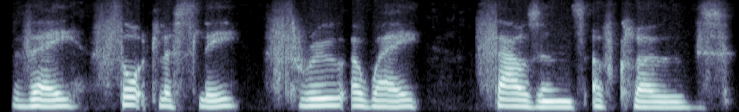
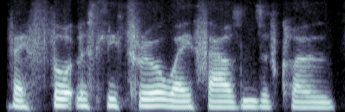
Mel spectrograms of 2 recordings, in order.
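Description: First: The sentence is said slowly. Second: The sentence is said at a natural pace. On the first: "the first time slowly" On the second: "the second at a more natural pace"

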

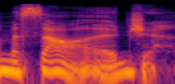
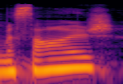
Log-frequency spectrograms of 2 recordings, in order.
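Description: First: The final consonant is a hard j sound. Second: The final consonant is a soft zh sound. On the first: The speaker calls it wrong. "It's not like giraffe G" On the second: The speaker calls it right. "It's a zh instead of a"

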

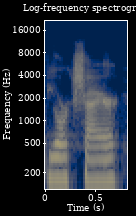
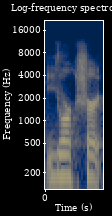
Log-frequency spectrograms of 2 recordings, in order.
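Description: First: The last syllable sounds like 'shire'. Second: The last syllable sounds like 'sher'. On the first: The speaker calls it wrong. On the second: The speaker calls it right.

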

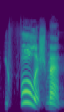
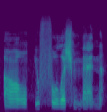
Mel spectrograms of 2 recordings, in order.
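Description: First: It is said forcefully, as an exclamation. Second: It is said gently and softly.

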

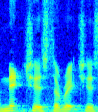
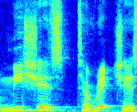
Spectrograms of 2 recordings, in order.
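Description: First: Niches is said rhyming with riches. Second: Niches is said without rhyming with riches. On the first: The speaker calls it right. "sounds better" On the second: The speaker calls it wrong. "doesn't sound so good"

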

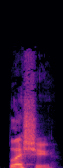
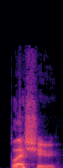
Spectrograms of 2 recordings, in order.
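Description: First: The s and y merge into an sh sound. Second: The same.

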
